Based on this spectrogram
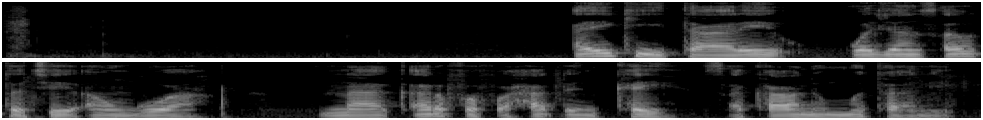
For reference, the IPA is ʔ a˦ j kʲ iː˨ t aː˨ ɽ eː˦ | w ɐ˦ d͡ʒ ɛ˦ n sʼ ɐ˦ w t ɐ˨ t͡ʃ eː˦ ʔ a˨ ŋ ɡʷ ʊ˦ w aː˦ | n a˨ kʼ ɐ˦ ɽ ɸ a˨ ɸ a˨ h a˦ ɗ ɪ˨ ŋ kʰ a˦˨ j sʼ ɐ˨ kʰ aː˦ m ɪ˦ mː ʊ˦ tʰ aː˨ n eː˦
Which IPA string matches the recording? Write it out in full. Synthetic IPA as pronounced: ʔ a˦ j kʲ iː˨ t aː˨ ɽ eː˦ | w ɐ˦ d͡ʒ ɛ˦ n sʼ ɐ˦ w t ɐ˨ t͡ʃ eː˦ ʔ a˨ ŋ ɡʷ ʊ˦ w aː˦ | n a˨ kʼ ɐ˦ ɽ ɸ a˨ ɸ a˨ h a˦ ɗ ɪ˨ ŋ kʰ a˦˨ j sʼ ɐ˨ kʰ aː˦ n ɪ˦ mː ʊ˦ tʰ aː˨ n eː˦

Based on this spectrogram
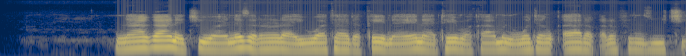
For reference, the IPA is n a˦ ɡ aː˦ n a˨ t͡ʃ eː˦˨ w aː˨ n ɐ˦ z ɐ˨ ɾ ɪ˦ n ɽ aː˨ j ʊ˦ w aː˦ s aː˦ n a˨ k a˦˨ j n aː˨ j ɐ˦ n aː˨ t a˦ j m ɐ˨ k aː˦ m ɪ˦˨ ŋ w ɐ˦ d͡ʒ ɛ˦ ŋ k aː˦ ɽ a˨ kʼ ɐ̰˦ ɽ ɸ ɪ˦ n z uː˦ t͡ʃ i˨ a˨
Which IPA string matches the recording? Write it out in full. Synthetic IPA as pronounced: n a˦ ɡ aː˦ n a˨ t͡ʃ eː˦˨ w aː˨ n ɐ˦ z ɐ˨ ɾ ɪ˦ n ɽ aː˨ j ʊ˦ w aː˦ t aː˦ d a˨ k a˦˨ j n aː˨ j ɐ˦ n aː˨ t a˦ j m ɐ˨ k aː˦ m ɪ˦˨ ŋ w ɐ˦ d͡ʒ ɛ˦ ŋ kʼ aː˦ ɽ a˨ kʼ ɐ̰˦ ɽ ɸ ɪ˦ n z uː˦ t͡ʃ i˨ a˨

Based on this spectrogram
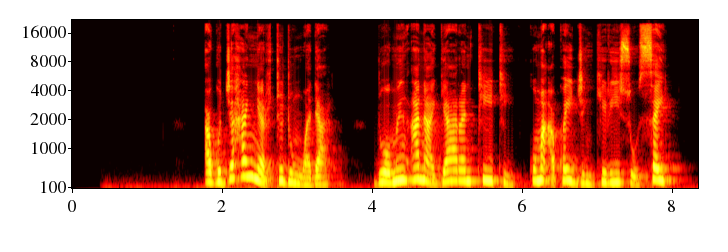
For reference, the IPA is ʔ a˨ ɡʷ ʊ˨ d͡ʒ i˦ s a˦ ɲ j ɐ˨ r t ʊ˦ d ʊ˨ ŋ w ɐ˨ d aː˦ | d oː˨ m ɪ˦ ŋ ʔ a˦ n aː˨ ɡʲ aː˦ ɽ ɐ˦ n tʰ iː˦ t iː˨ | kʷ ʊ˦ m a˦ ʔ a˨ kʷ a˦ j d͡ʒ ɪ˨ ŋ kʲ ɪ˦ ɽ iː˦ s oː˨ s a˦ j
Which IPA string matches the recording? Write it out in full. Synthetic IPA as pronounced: ʔ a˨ ɡʷ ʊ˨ d͡ʒ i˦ h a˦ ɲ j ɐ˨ r t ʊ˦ d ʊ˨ ŋ w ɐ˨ d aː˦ | d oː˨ m ɪ˦ ŋ ʔ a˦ n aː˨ ɡʲ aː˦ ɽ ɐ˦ n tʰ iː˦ t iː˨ | kʷ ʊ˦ m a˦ ʔ a˨ kʷ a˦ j d͡ʒ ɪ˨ ŋ kʲ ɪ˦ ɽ iː˦ s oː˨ s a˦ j

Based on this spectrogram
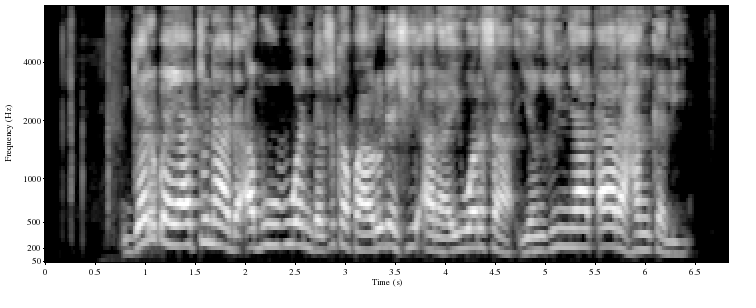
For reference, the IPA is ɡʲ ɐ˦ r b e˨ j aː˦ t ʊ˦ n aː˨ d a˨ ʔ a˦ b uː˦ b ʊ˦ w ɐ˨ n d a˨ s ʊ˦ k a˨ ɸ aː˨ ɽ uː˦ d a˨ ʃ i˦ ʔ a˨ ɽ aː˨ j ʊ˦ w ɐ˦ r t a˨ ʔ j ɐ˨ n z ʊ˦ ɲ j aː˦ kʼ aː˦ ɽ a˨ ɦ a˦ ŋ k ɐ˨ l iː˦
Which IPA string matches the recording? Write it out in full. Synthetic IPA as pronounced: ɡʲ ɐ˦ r b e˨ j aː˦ t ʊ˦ n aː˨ d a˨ ʔ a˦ b uː˦ b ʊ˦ w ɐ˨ n d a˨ s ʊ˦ k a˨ ɸ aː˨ ɽ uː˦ d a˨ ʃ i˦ ʔ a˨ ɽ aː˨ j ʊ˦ w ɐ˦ r s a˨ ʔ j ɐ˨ n z ʊ˦ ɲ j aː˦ kʼ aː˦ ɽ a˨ ɦ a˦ ŋ k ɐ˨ l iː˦

